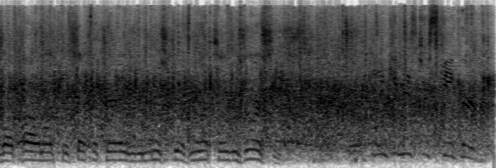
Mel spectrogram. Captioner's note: some Applause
